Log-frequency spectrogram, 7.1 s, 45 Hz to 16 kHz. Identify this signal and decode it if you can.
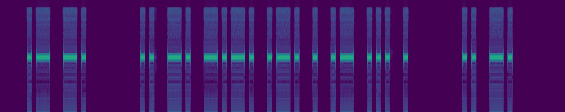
Morse code, heard as a keyed tone, about 21 wpm, 800 Hz. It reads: AN INCREASE IN
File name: Technical Subjects / Technical Subjects-mp3s / XC @20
